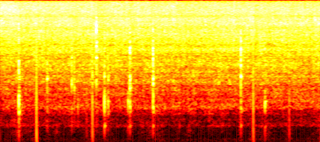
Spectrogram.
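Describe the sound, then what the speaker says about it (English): Onions fry in rendered fat for pea soup, giving a soft steady sizzle dotted with scattered crisp pops and crackles throughout. "I'll go ahead in with the onions first"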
